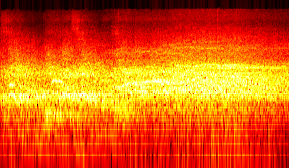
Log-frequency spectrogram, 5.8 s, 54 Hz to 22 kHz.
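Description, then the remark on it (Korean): A large crowd in the United States, gathered to watch the Women's World Cup final, cheers and roars continuously at the US win, the first in 16 years, a dense wash of shouting voices holding steady and loud for several seconds with scattered higher whoops and yells rising above it. “16년 만에 여자 월드컵 우승 소식에 사람들은 환호를 지르며 기쁨을 감추지 못했는데요.”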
